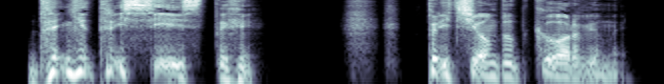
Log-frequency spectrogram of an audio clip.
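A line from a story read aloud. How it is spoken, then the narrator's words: Almost sympathetic, through laughter. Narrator (Russian): Почти сочувственно произнес он сквозь смех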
